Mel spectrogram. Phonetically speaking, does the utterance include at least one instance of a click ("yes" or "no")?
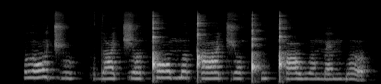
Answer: yes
